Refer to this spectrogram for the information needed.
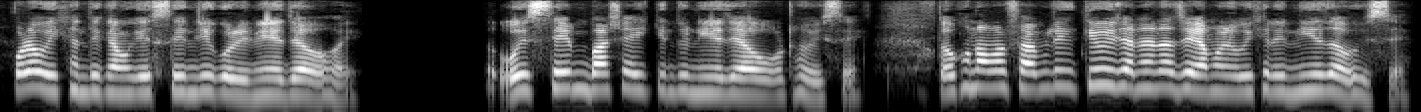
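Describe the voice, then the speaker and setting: Fast-talking Bangladeshi woman, dry close sound. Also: fairly high pitch, a little mellow, clean tone, no room sound. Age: 20s. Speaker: interview guest telling own life story. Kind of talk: personal storytelling in an interview.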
